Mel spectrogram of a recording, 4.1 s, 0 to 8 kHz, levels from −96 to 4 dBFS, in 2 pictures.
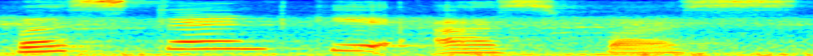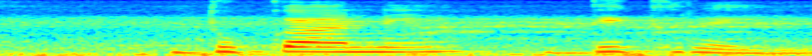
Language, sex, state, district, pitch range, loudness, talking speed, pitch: Hindi, female, Madhya Pradesh, Dhar, 165-255 Hz, -18 LUFS, 105 wpm, 240 Hz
